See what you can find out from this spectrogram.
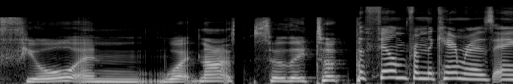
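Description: From the start to 3.60 s the audio is a section at the wrong speed: it plays at about 0.58 times its proper rate, so everything in that stretch is dragged out and sits roughly ten semitones too low, deep and sluggish, before snapping back to normal pace and pitch for the rest of the clip. Because speed and pitch drop together, the likely cause is that this portion was played back or edited against the wrong clock rate.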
